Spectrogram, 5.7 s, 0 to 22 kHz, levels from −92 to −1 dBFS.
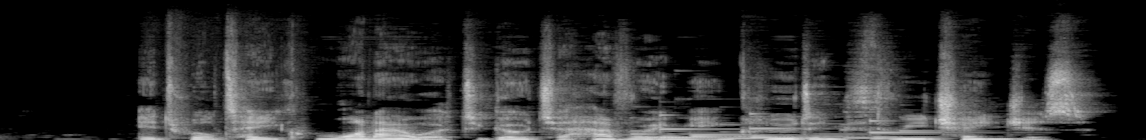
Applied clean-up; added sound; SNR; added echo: classical method Wiener filter.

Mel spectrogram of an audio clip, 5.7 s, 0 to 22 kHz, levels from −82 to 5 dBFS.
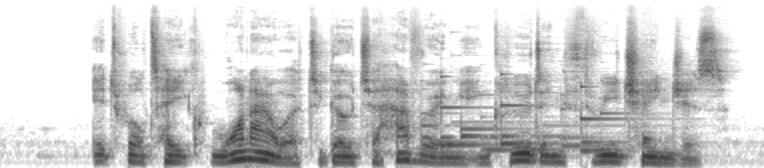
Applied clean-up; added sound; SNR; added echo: none; Ringtone; 9 dB; none.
